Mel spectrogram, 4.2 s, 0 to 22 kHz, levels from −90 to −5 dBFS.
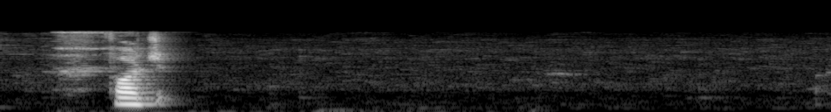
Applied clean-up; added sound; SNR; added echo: classical method log-MMSE.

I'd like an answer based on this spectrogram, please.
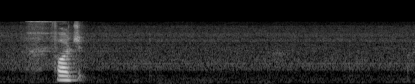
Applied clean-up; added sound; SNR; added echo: none; Doorbell; 14 dB; none.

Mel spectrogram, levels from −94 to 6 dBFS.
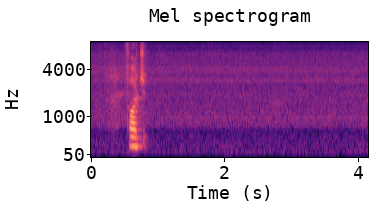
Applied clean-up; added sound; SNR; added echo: none; none; none; none.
